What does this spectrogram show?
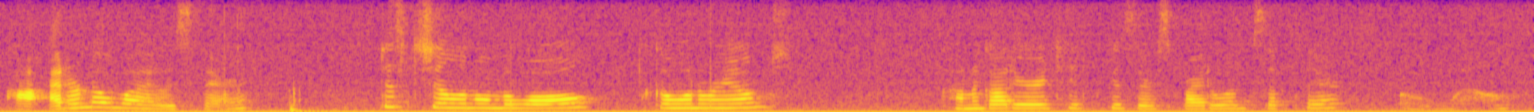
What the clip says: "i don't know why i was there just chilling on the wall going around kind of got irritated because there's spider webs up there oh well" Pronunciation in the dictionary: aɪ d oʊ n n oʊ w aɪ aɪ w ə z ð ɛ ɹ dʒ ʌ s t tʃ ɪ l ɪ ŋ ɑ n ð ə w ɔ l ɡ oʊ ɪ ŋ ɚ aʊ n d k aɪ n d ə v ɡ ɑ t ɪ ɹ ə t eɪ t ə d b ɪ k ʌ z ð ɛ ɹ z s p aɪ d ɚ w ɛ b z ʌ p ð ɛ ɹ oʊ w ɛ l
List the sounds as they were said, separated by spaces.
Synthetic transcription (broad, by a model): aɪ d oʊ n n oʊ w aɪ aɪ w ə z ð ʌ ɹ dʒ ʌ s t tʃ ɪ l ɪ ŋ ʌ n ð ə w ɔ l ɡ oʊ ɪ ŋ ɚ aʊ n d k aɪ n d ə ɡ ɑ t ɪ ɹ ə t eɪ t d b ɪ k ʌ z ð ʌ ɹ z s p aɪ d ɚ w ɛ b z ʌ p ð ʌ ɹ oʊ w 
